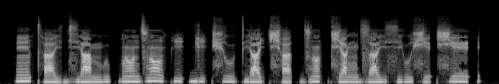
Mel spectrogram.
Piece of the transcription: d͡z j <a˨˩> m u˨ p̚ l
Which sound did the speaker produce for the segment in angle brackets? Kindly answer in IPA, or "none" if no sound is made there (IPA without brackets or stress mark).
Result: a˨˩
